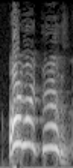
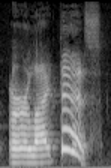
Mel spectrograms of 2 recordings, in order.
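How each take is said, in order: First: Loud, squeaky-high silly voice; sky-high, loud comic squeal; very high funny voice. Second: Slow, drawn-out silly voice; comic drawl near normal pitch; funny voice. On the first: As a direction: leap into a piercingly high goofy voice. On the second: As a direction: stretch it out in another goofy voice. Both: Shown as a demonstration. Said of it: "I'm now gonna talk like this".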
